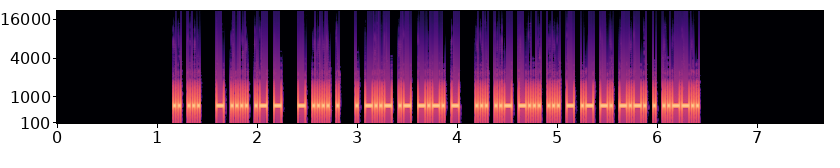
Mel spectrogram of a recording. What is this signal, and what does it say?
Morse code, heard as a keyed tone, about 48 wpm, 700 Hz. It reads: IS THAT THE EXACT SUBSTANCE?
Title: Sentences from Top 1500 Words 50wpm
